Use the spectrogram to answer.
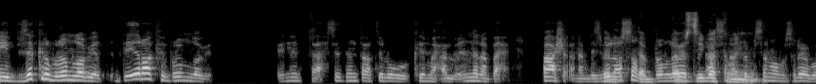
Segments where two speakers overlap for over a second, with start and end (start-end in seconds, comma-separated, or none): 6.0-7.7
